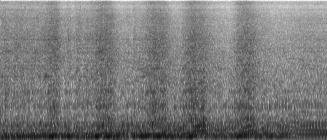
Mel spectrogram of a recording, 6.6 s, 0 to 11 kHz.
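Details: "Bear" 9C1 V8 first run, no exhaust, only Y-pipe: deep lumpy high idle swelling and dipping about once a second; owner blames uncapped vacuum lines, carburetor needs tweaking.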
